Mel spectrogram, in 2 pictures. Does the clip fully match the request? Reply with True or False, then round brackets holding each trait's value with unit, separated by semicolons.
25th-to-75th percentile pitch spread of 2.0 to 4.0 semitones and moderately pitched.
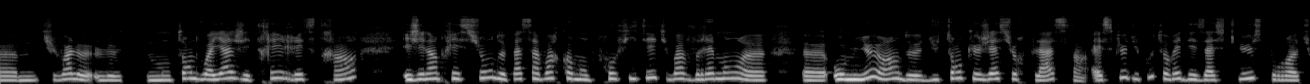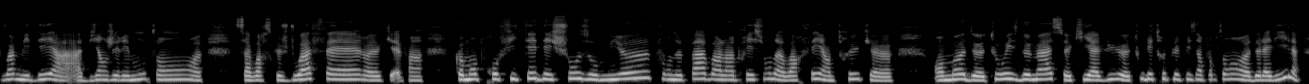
False (3.7 semitones; 230 Hz)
